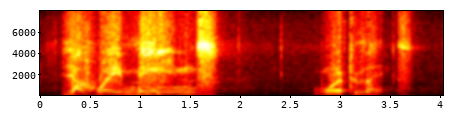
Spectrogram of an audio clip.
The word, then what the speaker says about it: Yahweh: no vows in Hebrew but it will be pronounced y a h we H not Jehovah we're going to talk about that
